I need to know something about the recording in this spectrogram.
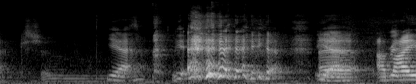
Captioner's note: laughing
